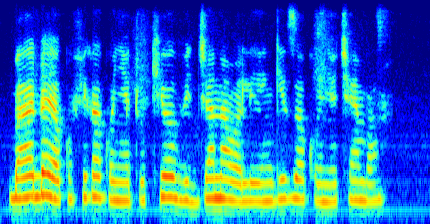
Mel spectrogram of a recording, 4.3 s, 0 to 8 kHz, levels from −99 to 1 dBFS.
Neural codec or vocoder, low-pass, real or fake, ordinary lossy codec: none; 7.2 kHz; real; Opus, 32 kbps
